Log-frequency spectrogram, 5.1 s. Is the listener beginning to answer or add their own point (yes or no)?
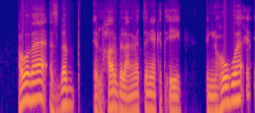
no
